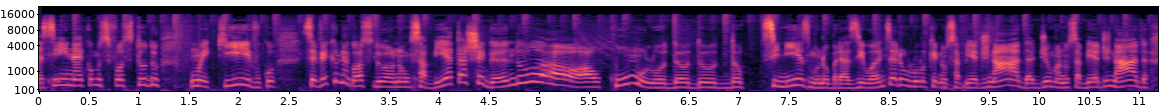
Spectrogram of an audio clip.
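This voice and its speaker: A woman's voice: mid-range voice, animated, a little fast, few pauses. Sarcastic Brazilian woman commentator. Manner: sarcastic, mocking. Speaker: radio commentator. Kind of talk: opinionated radio commentary.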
